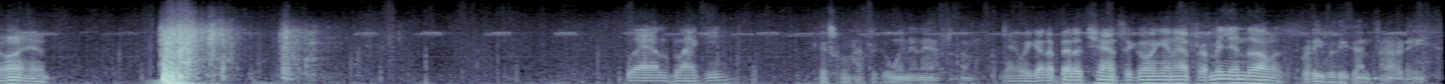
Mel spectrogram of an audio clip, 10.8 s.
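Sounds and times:
speech: 0.0 - 0.6, 4.8 - 10.8
door being kicked open: 1.2 - 2.5.

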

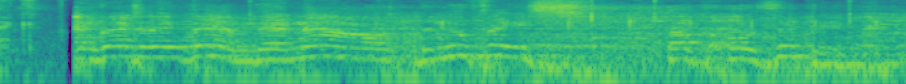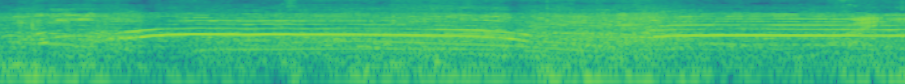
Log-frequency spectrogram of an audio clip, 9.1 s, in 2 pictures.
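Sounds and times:
speech: 0.4 - 5.0
crowd of fans jeering at a game: 4.4 - 9.0.

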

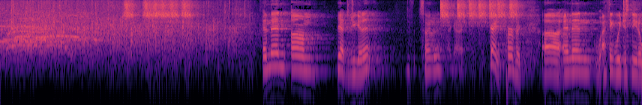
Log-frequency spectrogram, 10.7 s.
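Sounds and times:
audience clapping: 0.0 - 4.4
speech: 4.4 - 10.6.

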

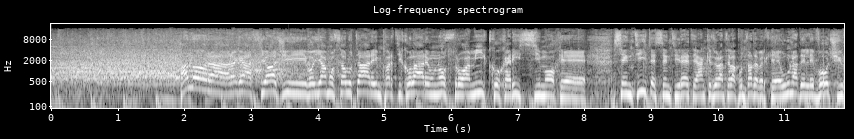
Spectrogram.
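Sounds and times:
applause: 0.0 - 4.6
speech: 2.0 - 11.8.

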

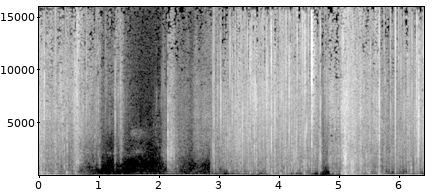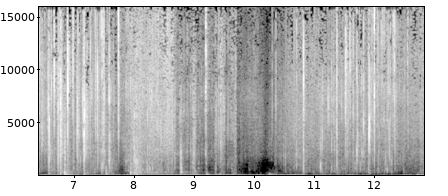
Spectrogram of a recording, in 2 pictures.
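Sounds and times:
slime being squished and stretched with crackling pops: 2.8 - 12.8.

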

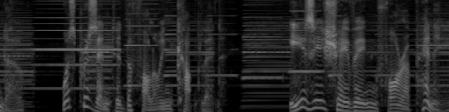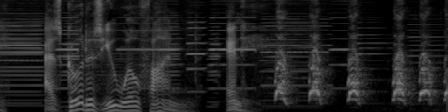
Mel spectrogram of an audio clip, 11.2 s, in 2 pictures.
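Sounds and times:
speech: 0.0 - 2.9, 3.6 - 8.9
dog barking: 9.0 - 11.2.

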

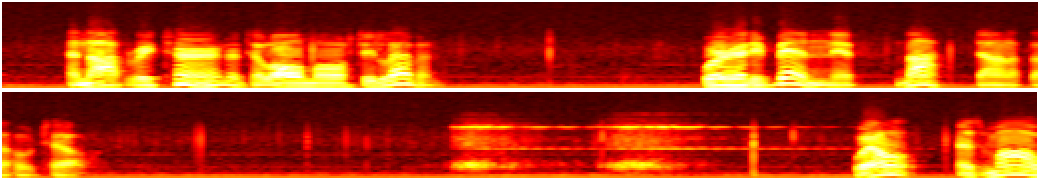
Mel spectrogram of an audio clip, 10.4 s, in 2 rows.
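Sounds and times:
speech: 0.3 - 2.3, 3.5 - 5.7, 9.4 - 10.3
doorbell ringing: 7.4 - 9.6.

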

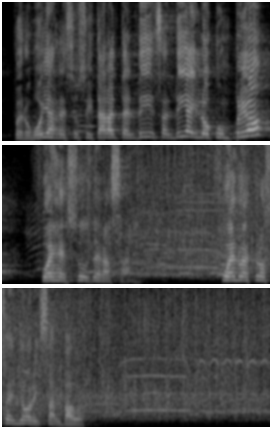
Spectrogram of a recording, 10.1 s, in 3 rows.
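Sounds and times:
speech: 0.2 - 5.2, 6.1 - 7.8
audience applauding: 4.3 - 10.0.

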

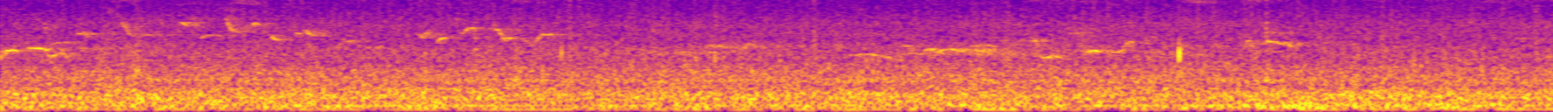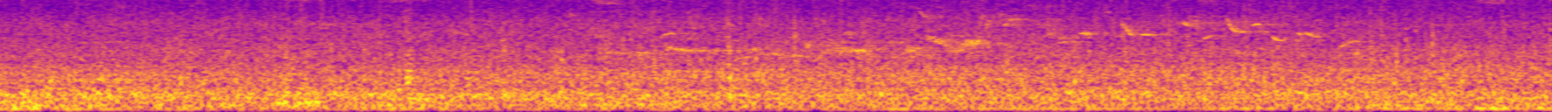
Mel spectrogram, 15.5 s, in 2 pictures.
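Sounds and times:
rain falling steadily: 0.0 - 15.5.

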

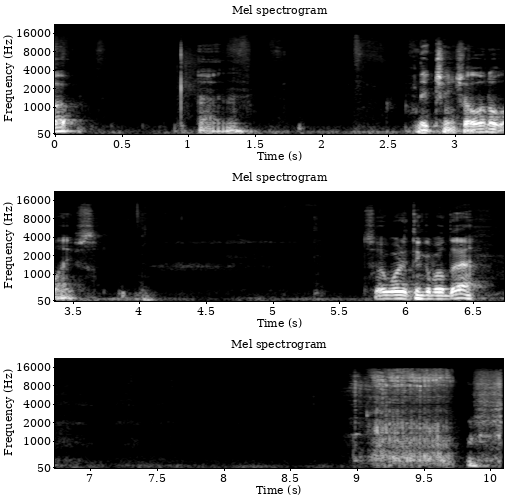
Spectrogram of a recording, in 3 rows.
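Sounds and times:
speech: 0.0 - 0.3, 2.7 - 4.0, 5.7 - 6.7, 9.8 - 10.0
person slurping a drink: 8.9 - 10.0.

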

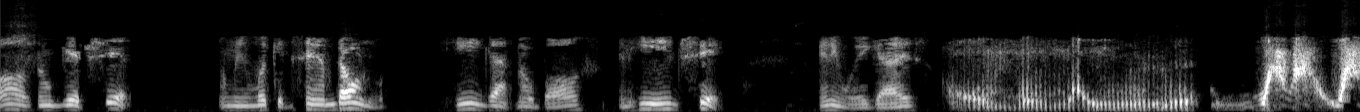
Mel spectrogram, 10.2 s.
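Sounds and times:
speech: 0.0 - 5.5, 6.1 - 7.4
person imitating an animal bellow then growl: 7.0 - 10.2.

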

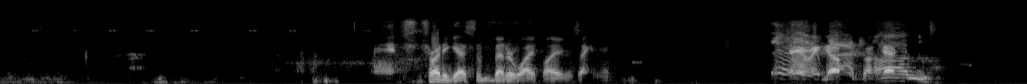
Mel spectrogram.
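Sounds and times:
cricket chirping: 0.0 - 4.0
speech: 4.2 - 6.2, 8.6 - 9.4.

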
